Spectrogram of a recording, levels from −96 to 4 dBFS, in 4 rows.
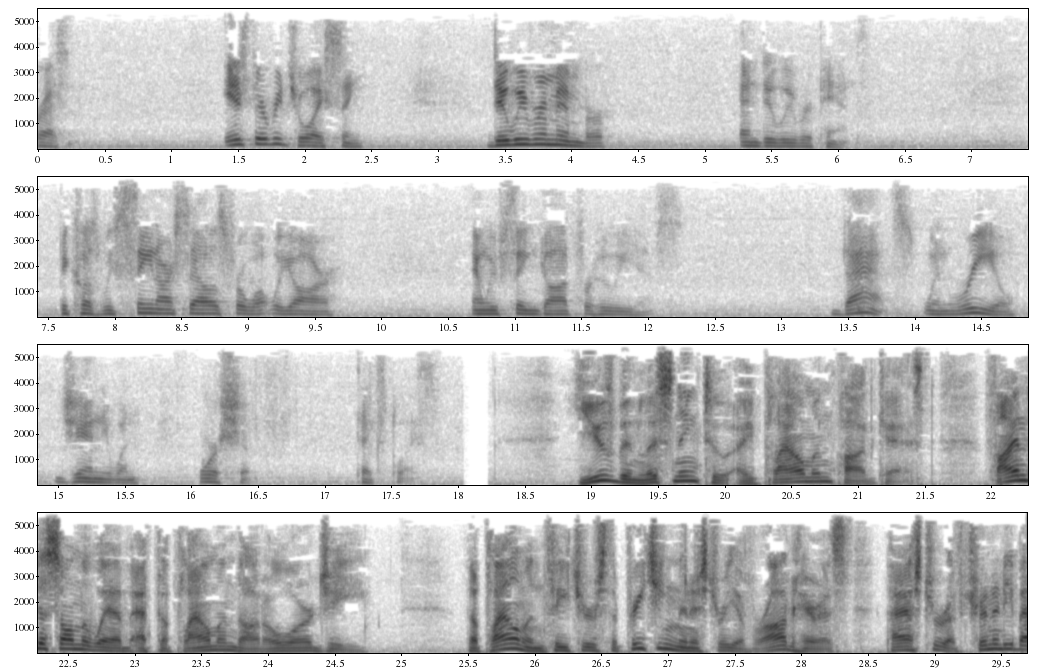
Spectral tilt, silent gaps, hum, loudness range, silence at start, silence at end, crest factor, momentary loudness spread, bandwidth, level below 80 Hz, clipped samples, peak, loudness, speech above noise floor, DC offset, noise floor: -6 dB/octave; 18.09-18.17 s; none; 17 LU; 0 s; 0 s; 24 dB; 21 LU; 5.4 kHz; -54 dBFS; under 0.1%; -4 dBFS; -24 LUFS; 34 dB; under 0.1%; -60 dBFS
